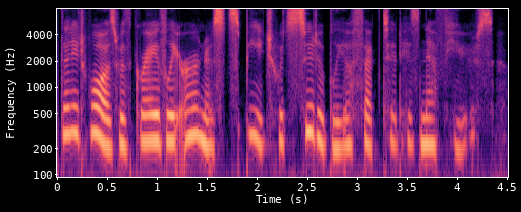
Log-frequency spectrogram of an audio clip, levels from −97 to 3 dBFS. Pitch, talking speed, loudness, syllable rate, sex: 245 Hz, 160 wpm, -20 LUFS, 4.6 syllables/s, female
